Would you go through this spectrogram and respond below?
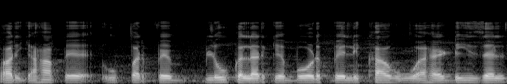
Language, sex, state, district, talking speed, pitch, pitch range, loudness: Hindi, male, Delhi, New Delhi, 175 wpm, 95 Hz, 95-100 Hz, -20 LUFS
